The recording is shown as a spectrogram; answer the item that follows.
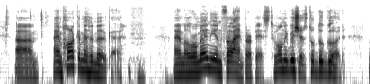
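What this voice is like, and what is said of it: Imitated Romanian accent, film character. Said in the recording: “Tim Curry's Halka Mahamuka ... it wasn't the best accent”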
